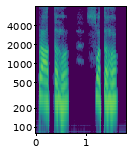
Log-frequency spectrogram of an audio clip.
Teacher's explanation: ह की ध्वनि का उच्चारण किया जाता है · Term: विसर्ग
